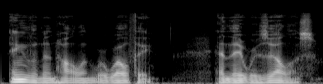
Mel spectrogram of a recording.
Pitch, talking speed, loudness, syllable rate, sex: 90 Hz, 165 wpm, -17 LUFS, 6.5 syllables/s, male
